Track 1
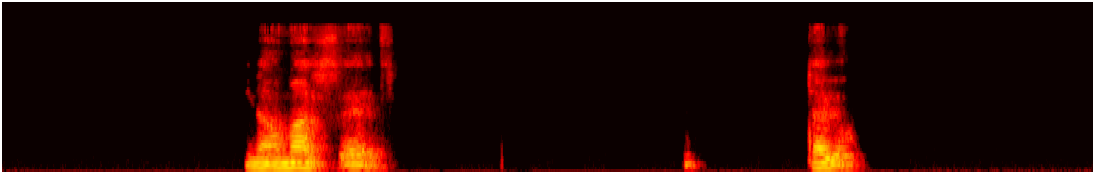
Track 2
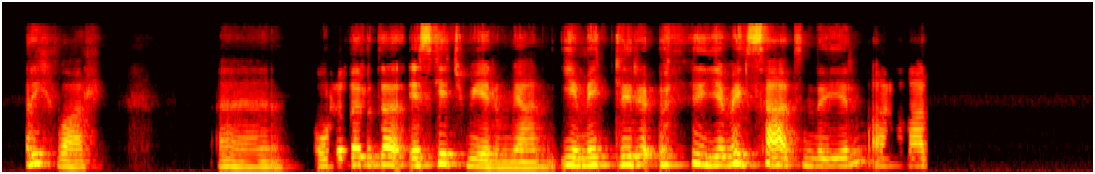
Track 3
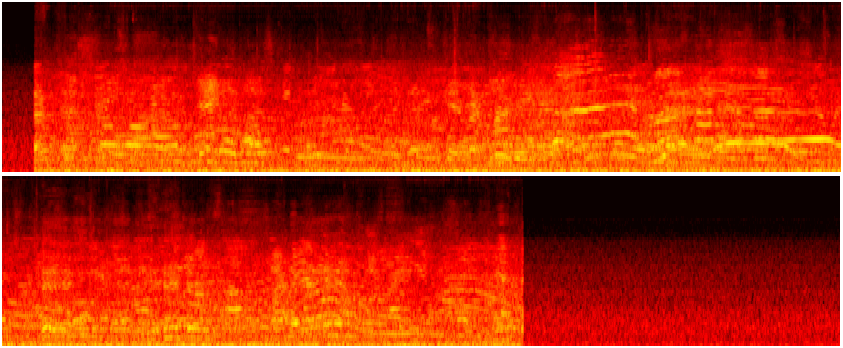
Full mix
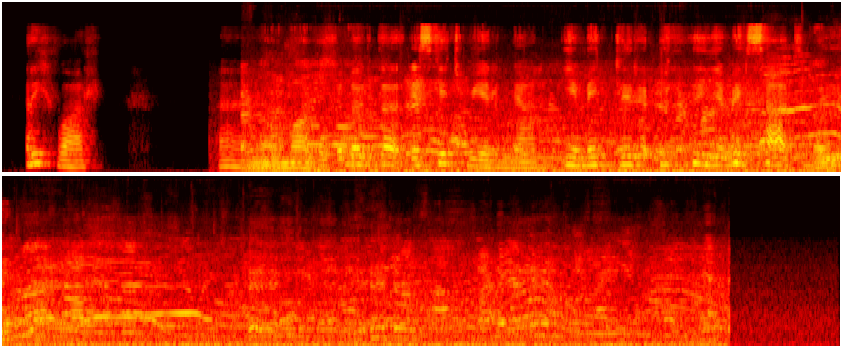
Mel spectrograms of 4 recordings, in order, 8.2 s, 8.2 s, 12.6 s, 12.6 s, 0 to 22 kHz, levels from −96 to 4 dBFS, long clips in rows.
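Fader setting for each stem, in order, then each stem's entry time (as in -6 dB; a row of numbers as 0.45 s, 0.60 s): -3.5 dB, -8.5 dB, -4.5 dB; 0.00 s, 0.00 s, 1.55 s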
